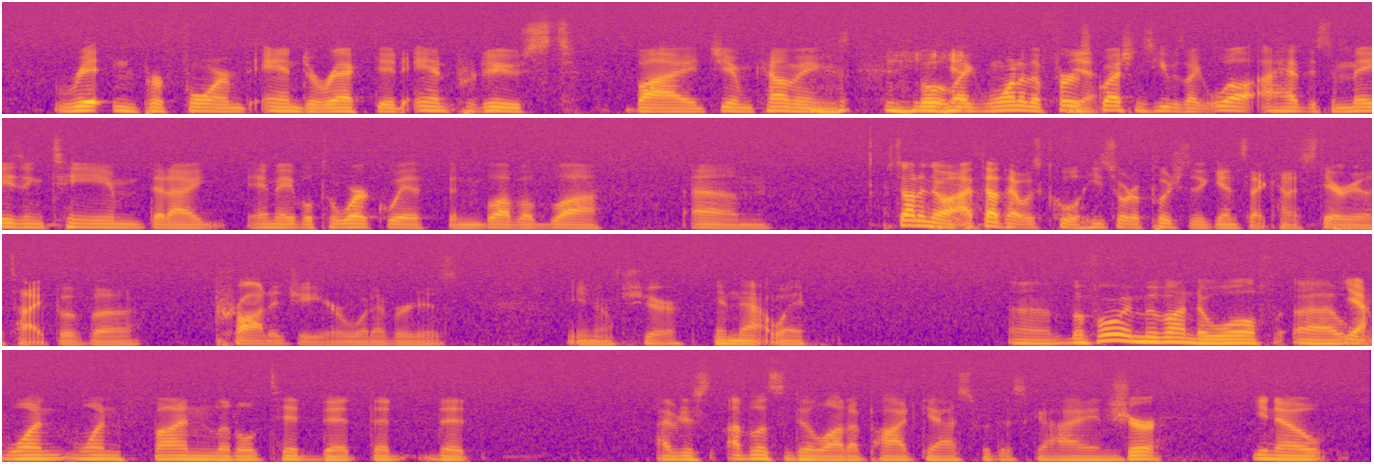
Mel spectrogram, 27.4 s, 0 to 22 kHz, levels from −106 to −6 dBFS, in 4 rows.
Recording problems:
hiss; loud; throughout; 9 dB below the speech

